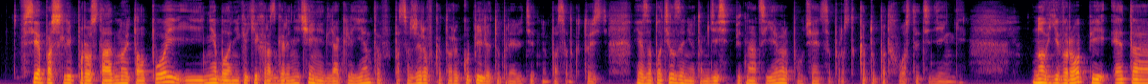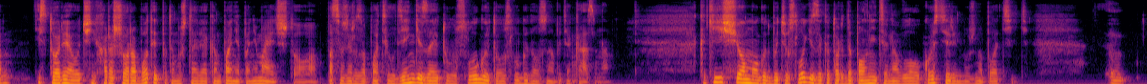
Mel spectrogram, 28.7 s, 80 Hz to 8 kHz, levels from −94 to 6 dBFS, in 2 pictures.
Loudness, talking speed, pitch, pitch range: -25 LUFS, 145 wpm, 110 Hz, 100-120 Hz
